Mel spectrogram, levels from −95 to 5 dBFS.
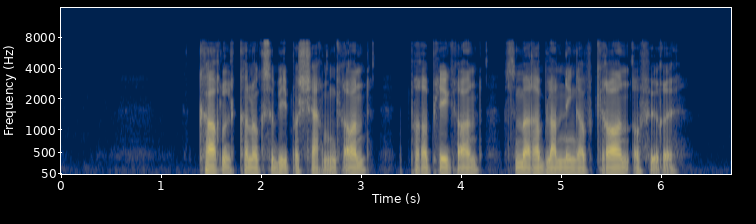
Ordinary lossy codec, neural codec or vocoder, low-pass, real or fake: none; none; 7.2 kHz; real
